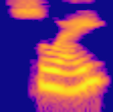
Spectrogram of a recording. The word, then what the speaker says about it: สวย: บน อีก สิ่ง หนึ่ง สวย อ่าน ว่า ส อัว ยอ สวย หมาย ถึง งาม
